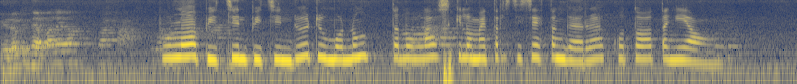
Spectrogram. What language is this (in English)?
Javanese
